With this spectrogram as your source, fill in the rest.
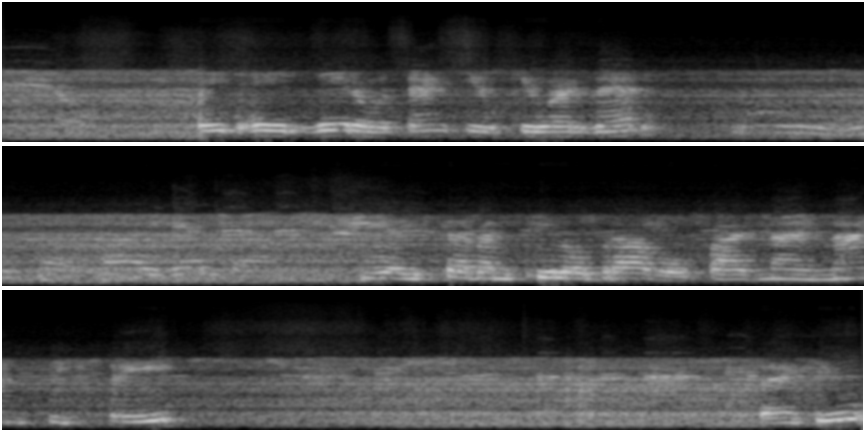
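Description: A man's voice speaks through a radio loudspeaker, crackly and narrow.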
